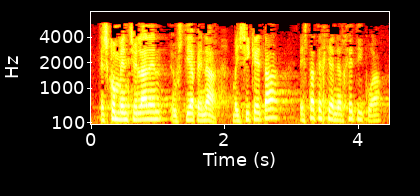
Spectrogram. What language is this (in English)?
Basque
